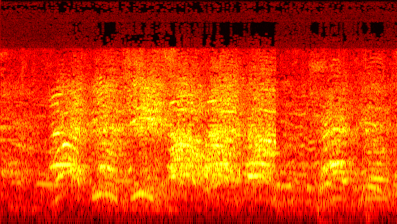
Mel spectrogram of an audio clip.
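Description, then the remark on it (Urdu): A large crowd chants welcome slogans in unison at a rally in solidarity with refugees, held in Vienna and Sweden. Loud voices rise and fall in a steady rhythmic cadence, with a few brief pauses between phrases and an outdoor rally feel. “Vienna اور Sweden میں بھی پناہ گزینوں کے ساتھ یکجہتی کے لیے ریلی نکالی گئی اور خوش آمدید کے نعرے لگائے گئے”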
